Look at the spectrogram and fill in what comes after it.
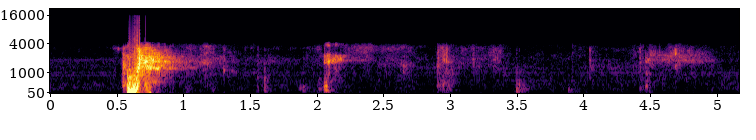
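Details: A female Weimaraner waiting at home for her owner gives one sharp bark, then a few short, high whines and yips, while a woman talks softly asking if Mama is coming.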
